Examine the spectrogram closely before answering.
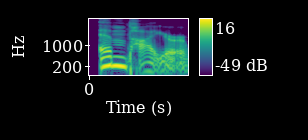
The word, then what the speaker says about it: Empire: watch my accent on Empire with an E like head Empire and this is another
